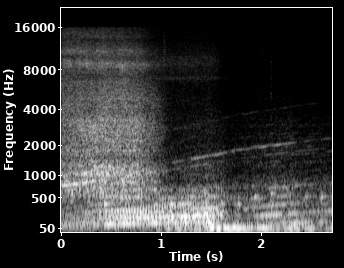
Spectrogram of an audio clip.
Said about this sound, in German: Fi de Spaß um Fuieren zu kompletéieren, bringt de GTI-Moto 245 Pferd op Stroos.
